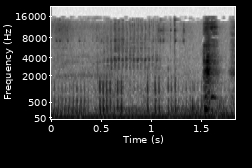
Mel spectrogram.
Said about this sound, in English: A small break for Coraline. We're having a temporary pause for purrs. That's all right. Coraline, do you want to talk about it?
